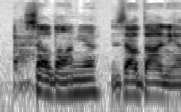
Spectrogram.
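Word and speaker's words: Saldaña: Saldana, That's how you say it.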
